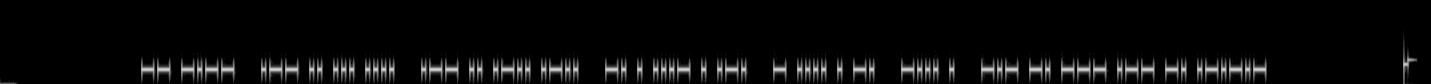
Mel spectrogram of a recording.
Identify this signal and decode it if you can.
Morse code, heard as a keyed tone, about 30 wpm, 700 Hz. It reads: MY WISH WILL NEVER THEN BE KNOWN.
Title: Sentences from Top 1600 Words 30wpm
